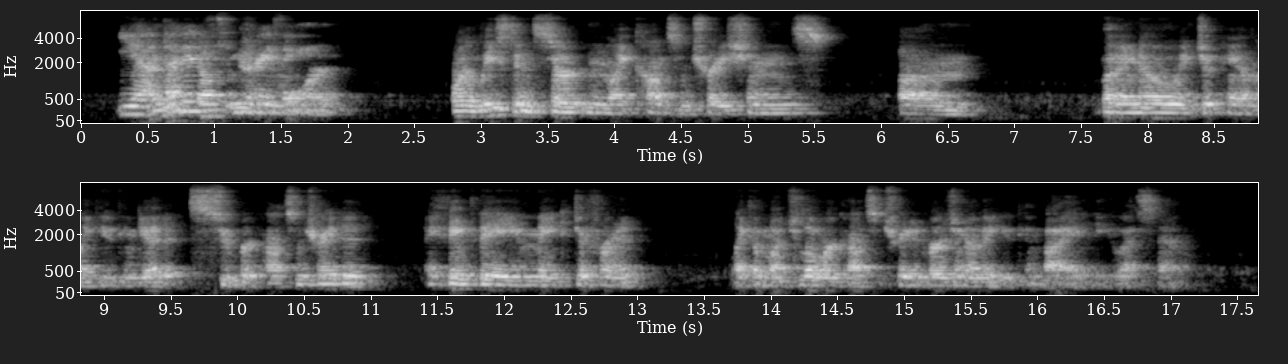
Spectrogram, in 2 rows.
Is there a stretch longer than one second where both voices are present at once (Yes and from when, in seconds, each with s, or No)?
Yes, from 0.5 s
